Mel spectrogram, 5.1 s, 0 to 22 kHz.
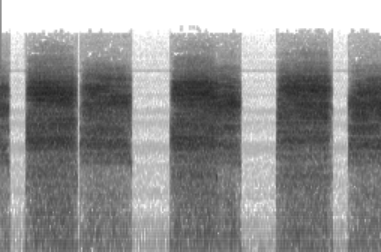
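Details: Young barn owls aged 7 to 19 days, keeping each other warm in a heap while both parents hunt, give long harsh snoring hisses of about a second each, one after another with brief pauses.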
